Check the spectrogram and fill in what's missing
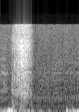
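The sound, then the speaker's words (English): One loud sneeze, caused by flowers, bursts out sharply with a breathy, hissing spray, then fades into quiet, leaving only a couple of soft low thumps afterward. “My God, these flowers are really making me sneeze.”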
